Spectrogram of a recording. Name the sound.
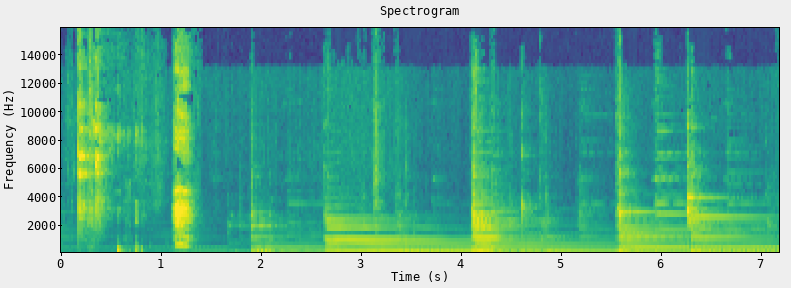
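glasses clinking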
